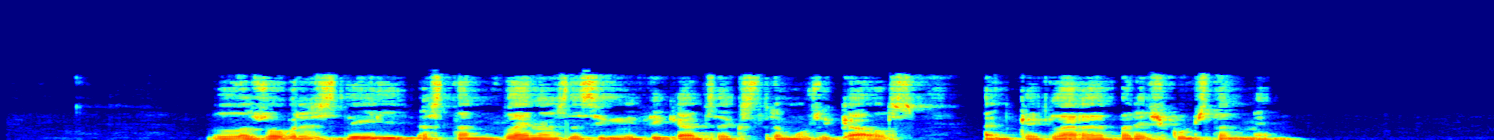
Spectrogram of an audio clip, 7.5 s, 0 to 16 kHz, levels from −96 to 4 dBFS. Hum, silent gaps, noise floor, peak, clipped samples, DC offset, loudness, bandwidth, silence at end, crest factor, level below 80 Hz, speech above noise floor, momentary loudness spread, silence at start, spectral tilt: none; none; -82 dBFS; 0 dBFS; under 0.1%; under 0.1%; -17 LUFS; 7.8 kHz; 1 s; 18 dB; -52 dBFS; 66 dB; 9 LU; 1.05 s; -5.5 dB/octave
